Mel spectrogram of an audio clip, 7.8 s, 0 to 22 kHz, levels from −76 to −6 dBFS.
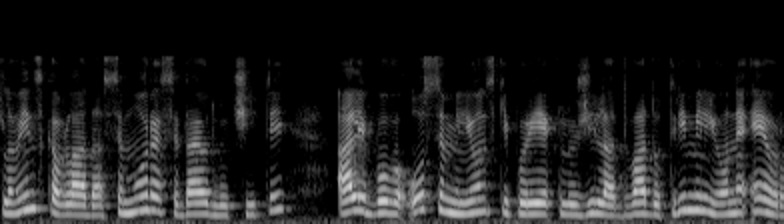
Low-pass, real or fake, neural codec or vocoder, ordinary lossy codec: none; real; none; none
